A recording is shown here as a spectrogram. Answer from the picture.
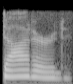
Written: doddered

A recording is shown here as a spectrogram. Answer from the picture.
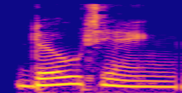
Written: doting

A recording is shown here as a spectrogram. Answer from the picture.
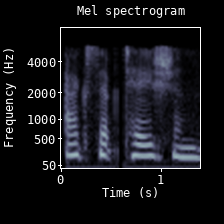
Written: acceptation

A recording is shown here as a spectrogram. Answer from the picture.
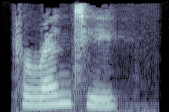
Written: perentie

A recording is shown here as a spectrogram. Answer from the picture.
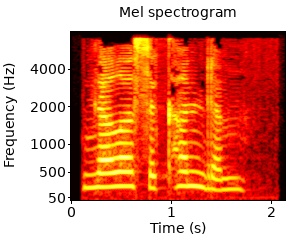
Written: nulli secundum

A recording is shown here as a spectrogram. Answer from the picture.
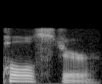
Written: pollster

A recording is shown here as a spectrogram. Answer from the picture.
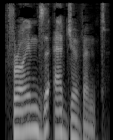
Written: Freund's adjuvant

